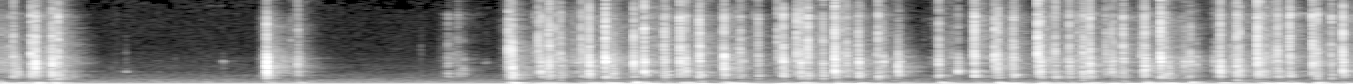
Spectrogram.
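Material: Plastic.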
